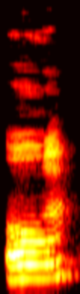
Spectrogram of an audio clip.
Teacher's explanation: इन स्वरों के उच्चारण में हमें 3 गुना समय या उससे अधिक समय लगता है। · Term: पुरुष स्वर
